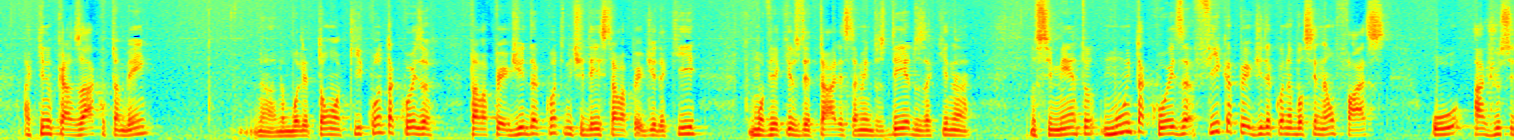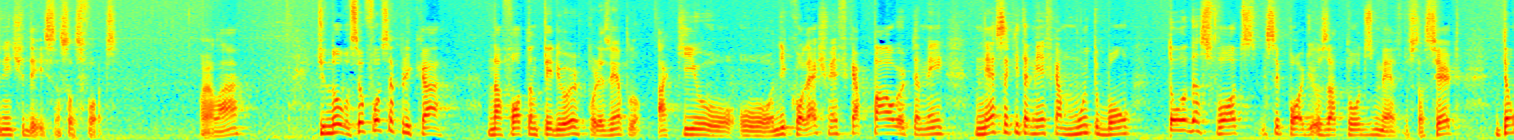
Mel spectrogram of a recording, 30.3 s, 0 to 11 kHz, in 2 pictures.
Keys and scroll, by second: 2.1 space, 6.4 space, 18.5 super+0.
